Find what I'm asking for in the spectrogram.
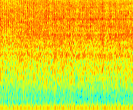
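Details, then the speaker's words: Wrecked Jeep Cherokee engine, once labeled bad, now running after the computer grounds were sorted: smooth, constant cold idle with no rattles, taps or misfires. Some smoke from spilled oil; oil pressure is good; it hasn't warmed up yet. "everything's good running smooth no rattles uh oil presses that's good for now we'll see when it get some heat in it"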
